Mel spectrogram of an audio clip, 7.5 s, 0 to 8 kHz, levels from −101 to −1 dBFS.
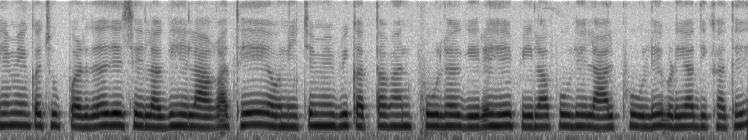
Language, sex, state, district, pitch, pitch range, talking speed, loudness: Chhattisgarhi, female, Chhattisgarh, Jashpur, 200 Hz, 195-210 Hz, 215 wpm, -13 LUFS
